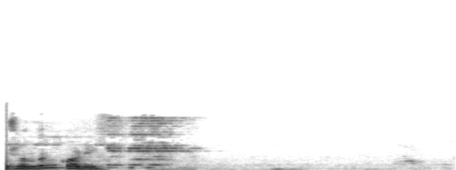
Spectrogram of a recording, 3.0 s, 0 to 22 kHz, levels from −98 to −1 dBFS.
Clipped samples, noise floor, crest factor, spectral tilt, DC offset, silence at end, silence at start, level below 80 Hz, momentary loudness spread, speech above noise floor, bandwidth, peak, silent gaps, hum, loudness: under 0.1%; -75 dBFS; 20 dB; -5 dB/octave; under 0.1%; 1.85 s; 0.05 s; -60 dBFS; 17 LU; 53 dB; 7.2 kHz; -6 dBFS; none; none; -23 LUFS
